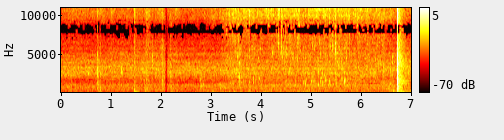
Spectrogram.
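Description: Front-loading washing machine taking in water at the start of its wash, a faint trickle and pour with the detergent drawer pulled open while liquid bleach is added. One sharp click near the end.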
